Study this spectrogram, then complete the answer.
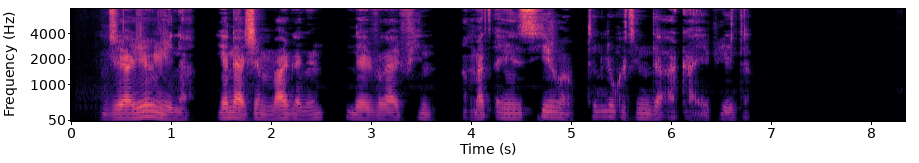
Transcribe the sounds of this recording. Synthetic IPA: d͡ʒaː˨jɪ˦ɾiː˨naː˨ | jɐ˦naː˨ʃɐ˦˨mːaː˦ɡɐ˨nɪ˦n | le˨vɾaː˨ɸɪ˦˨ŋ | ʔa˨mɐ˦sʼɐ˦jɪ˦nsiː˦ɾa˨b̚tʊ˦nloː˦kɐ˨t͡ʃɪ˦nda˨ʔa˦ka̰˨ʔa̰˨jɸeː˦ta˨ʔ

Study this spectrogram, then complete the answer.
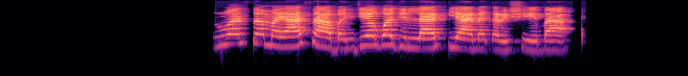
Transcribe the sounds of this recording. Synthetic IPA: ɽʊ˦wɐ˦nsɐ˦ma˨jaː˦saː˦˨bɐ˨nd͡ʒeː˦ɡʷɐ˦d͡ʒɪ˨nlaː˦ɸɪ˦jaː˨na˦kʼɐ˨ɽʃeː˦ba˦ʔ

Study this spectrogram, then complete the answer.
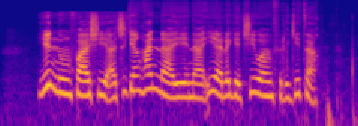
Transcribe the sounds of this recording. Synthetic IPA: jɪ˦nːʊ˦mɸaː˦ʃiː˦ʔa˨t͡ʃɪ˦kʲɪ˦ŋɦa˦nːaː˨jeː˦na˨ʔɪ˦ja˨ɽɐ˦ɡʲe˨t͡ʃiː˦wɔ˨mɸɪ˨rɡʲɪ˦taː˨

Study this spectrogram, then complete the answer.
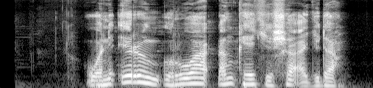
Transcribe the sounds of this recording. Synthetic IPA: wɐ˦ni˦ʔɪ˦ɽɪ˨ŋɽʊ˦waː˦ɗɐ˦ŋka˨jɐ˦kʲeː˨ʃa̰˦ʔa̰˨ɡʲɪ˦daː˦

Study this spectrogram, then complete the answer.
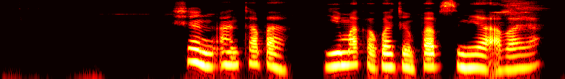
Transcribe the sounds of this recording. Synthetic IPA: ʃɪ˦ŋʔa˦ntɐ˦ba˨ | jiː˦mɐ˦ka˨ɡʷɐ˦d͡ʒɪ˨mɸa˦bsɪ˨mɪ˦ja˨ʔa̰˨baː˦ja˦ʔ

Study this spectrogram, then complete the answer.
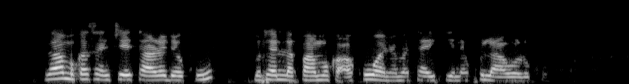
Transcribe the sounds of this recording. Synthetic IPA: zaː˦mu˨kɐ˦sɐ˨nt͡ʃeː˦taː˨ɽe˦da˨kʷu˦ | mu˨tɐ˦lːɐ˨ɸaː˦mʊ˦kʷu˨ʔa˨kʷoː˦wɐ˨ne˨mɐ˦taː˦kʲiː˦na˦kʷʊ˦laː˨wɐ˦rkʷu˨ʔ

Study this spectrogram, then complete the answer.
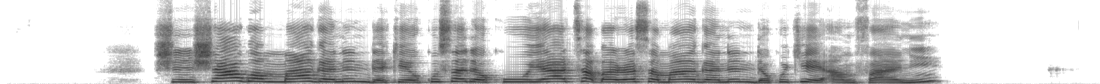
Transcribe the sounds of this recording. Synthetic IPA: ʃɪ˨nʃaː˦ɡʷɔ˨mːaː˦ɡɐ˨nɪ˦nda˨kʲeː˨kʷʊ˦sa˦da˨kʷu˦jaː˦tɐ˦ɓa˨ɽɐ˦sa˨maː˦ɡɐ˨nɪ˦nda˨kʷʊ˦kʲeː˨ʔa˨mɸaː˨niː˦

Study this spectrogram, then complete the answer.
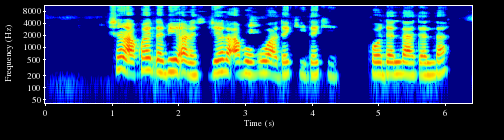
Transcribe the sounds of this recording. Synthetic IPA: ʃɪ˦˨ŋʔa˨kʷa˦jɗɐ˨biː˦ʔa˨rsd͡ʒe˦ɽa˨ʔa˨buː˦bʊ˦waː˨dɐ˦kʲiː˨dɐ˦kʲʰiː˨ | kʷoː˦dɐ˦lːaː˦dɐ˦lːa˦

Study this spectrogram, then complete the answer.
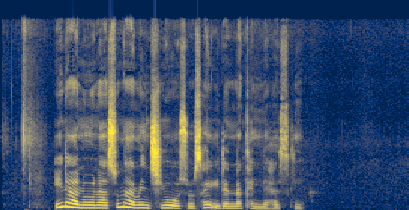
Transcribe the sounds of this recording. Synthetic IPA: ʔɪ˦daː˨nuː˦naː˦sʊ˦naː˨mɪ˦˨nt͡ʃiː˦woː˨soː˨sɐ˦jʔɪ˨dɐ˦nːa˦kʰɐ˨lːe˦ɦa˦skʲeː˦

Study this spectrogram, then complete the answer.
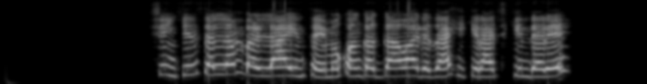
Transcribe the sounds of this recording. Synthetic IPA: ʃɪ˦ŋkʲɪ˦nsɐ˦lːɐ˦mbɐ˨rlaː˦jɪ˨nta˨jmɐ˦kʷɔ˦ŋɡɐ˦ɡːaː˦waː˦da˨zaː˦kʲi˨kʲɪ˦ɽaː˦t͡ʃɪ̥˦kʲɪ˦ndɐ˨ɽeː˦

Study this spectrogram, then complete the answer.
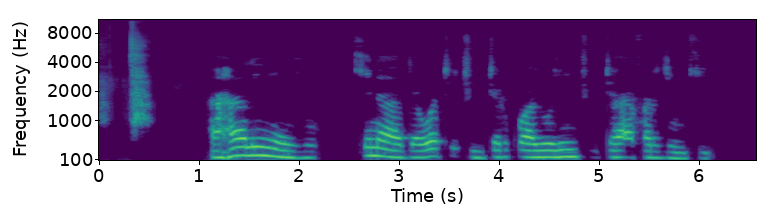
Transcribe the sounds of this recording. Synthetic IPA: ʔa˨ɦaː˦lɪ˦ɲjɐ˨nzu˦ʔ | kʲʰɪ˦naː˨da˨wɐ˦tʰa˦t͡ʃuː˨tɐ˦rkʷʼaː˦joː˦jɪ˦nt͡ʃuː˨taː˦ʔa˨ɸɐ˦rd͡ʒɪ˨ŋkʲiː˦

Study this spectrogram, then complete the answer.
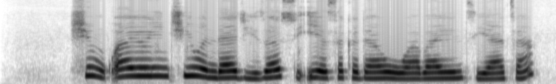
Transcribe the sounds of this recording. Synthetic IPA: ʃɪ˦˨ŋkʷʼaː˦joː˦jɪ˦nt͡ʃiː˦wɔ˨ndaː˦d͡ʒiː˨zaː˦su˨ʔɪ˦ja˨sɐ˦ka˨daː˦woː˨waː˦baː˦jɛ˦nsɪ˨jaː˦saː˨

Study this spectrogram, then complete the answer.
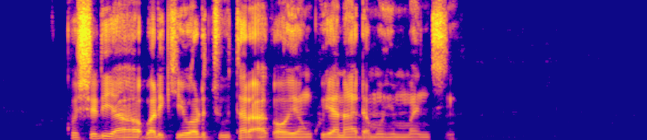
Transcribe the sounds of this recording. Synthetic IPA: kʷʊ˨ʃɪ˦ɽjaː˨waː˦ɓɐ˦ɽkʲʰeː˨wɐ˦rt͡ʃuː˨tɐ˦rʔa̰˨kʼa˦wjɐ˨ŋkʷu˨jɐ˦naː˨da˨mʊ˦hɪ˦mːɐ˦nt͡ʃḭː˨

